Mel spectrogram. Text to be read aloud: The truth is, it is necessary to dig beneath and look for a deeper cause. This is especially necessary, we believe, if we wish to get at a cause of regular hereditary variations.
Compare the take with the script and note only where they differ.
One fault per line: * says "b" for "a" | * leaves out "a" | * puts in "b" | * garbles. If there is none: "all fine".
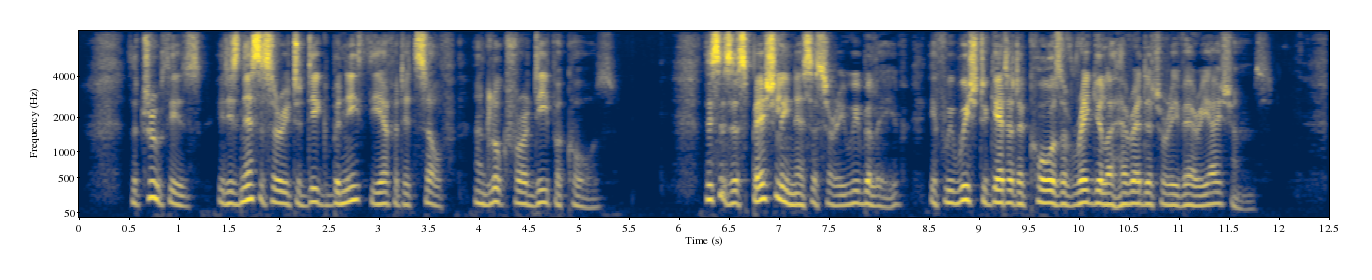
* puts in "the effort itself"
